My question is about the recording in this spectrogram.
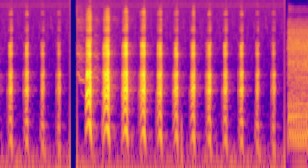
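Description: A person laughing in a steady rhythm of short 'ha's, about four a second. The laugh breaks off about a second in, starts again and stops just before the end.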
